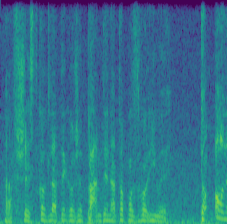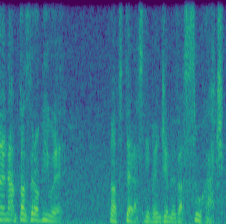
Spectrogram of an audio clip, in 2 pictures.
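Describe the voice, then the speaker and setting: A man's voice: high voice, normal speed, gravelly, fairly bright tone, slight background noise. A man voicing a bitter, menacing monkey leader who speaks accusingly in an audio drama.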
